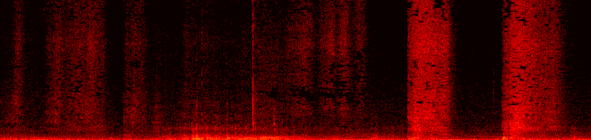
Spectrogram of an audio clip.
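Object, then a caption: Dyed baking soda powder. Bare hands and fingertips squeeze, crumble and rub a loose heap of peach-colored dyed baking soda powder on a marble-look surface, with no container. A steady, soft, gritty rubbing hiss runs throughout, with low crunchy squeezes, and two brighter, louder rushes of friction swell near the end.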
